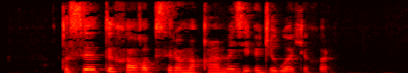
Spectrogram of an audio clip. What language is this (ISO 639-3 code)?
ady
